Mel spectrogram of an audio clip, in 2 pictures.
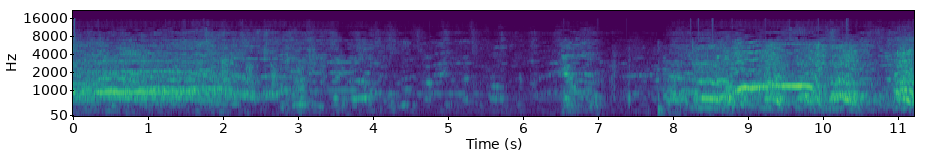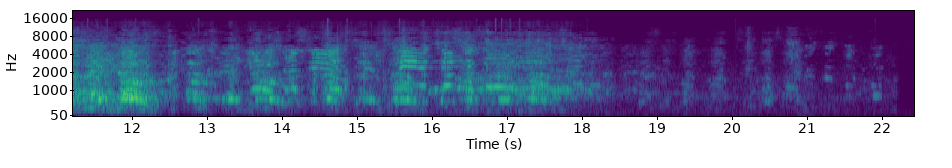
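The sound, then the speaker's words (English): Crowd cheering and shouting as Tennessee state representative Justin Jones returns to the House floor after his expulsion. Loud waves of mixed voices come in several bursts with short lulls, then fall away near the end. “that was just a little bit of what happened last night as Justin Jones returned to the House floors to cheers.”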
